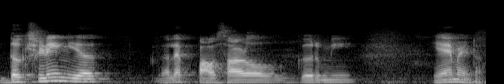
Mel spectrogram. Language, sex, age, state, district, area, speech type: Goan Konkani, male, 45-60, Goa, Bardez, urban, spontaneous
